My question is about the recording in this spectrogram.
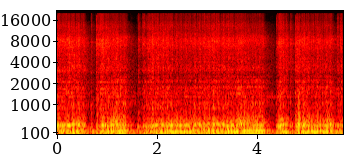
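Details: Toyota 2JZ turbo six in a Holden VL Commodore, first run in eight years after wiring work; uneven lumpy revving with a stumbling beat, running on five cylinders; misfire.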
